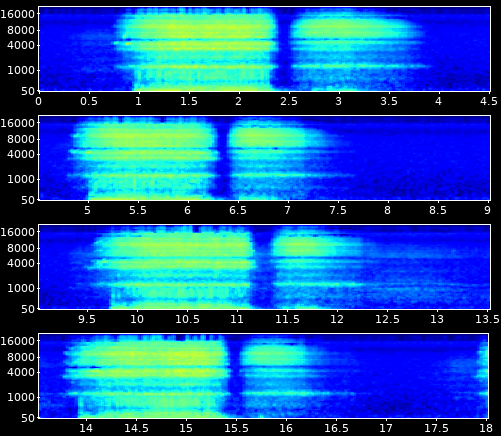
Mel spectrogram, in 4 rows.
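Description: Four loud, rasping snores, each followed by a softer out-breath, about 13 breaths a minute. Ordinary heavy snoring.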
